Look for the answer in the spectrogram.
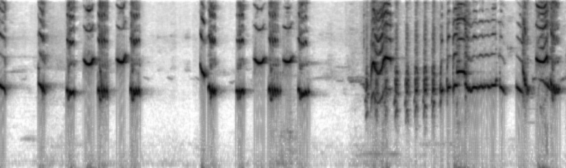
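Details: Oriental magpie-robin in a loud fighting song used to provoke rival males, called ngeplong style: clear whistled notes near two to four kilohertz in short bursts, then a fast harsh rattling trill with overtones.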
